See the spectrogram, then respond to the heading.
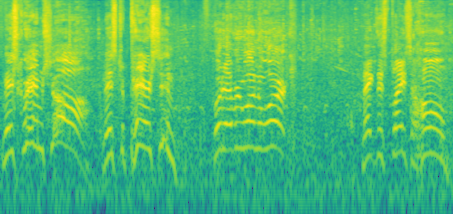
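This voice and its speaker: An actor playing a theatrical, eloquent middle-aged outlaw gang leader with an American accent in a cinematic video game. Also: male voice, very high voice, lively intonation, measured pace, background noise, exaggerated voice. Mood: rousing, resolute. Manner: grandiloquent, persuasive, orating.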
